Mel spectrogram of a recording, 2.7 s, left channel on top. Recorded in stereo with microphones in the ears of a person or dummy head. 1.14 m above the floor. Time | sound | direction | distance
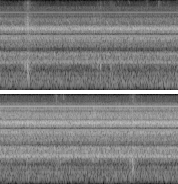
0.0 | an engine running | 35° right (ahead or behind) | ?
